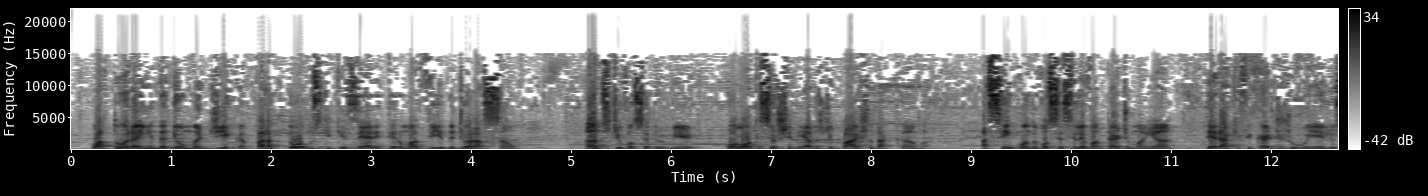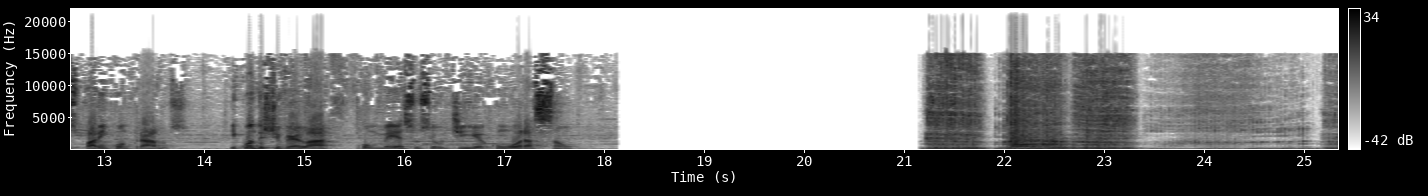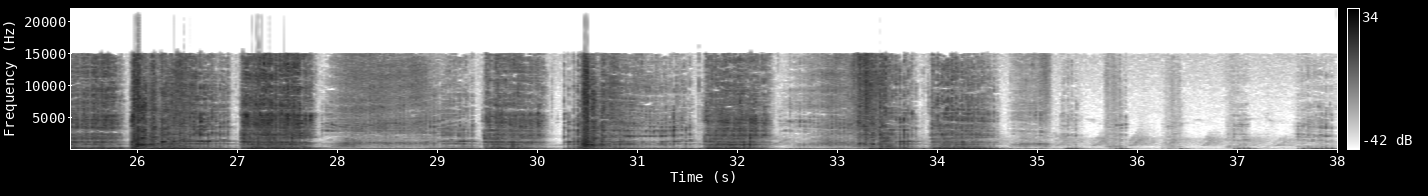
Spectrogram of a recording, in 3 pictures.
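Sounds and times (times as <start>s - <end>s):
lion grunting: 21.2s - 38.0s
lion roaring: 21.2s - 38.0s.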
